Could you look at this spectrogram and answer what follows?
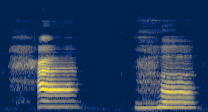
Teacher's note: हा जो है वो हलक के दरमियान वाले हिस्से से अदा होगा।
